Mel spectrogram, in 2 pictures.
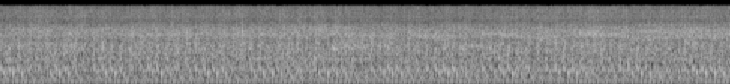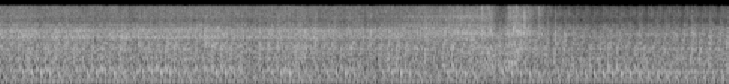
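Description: A machine's rollers rattle as a wooden stick feeds through.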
